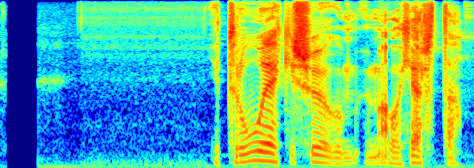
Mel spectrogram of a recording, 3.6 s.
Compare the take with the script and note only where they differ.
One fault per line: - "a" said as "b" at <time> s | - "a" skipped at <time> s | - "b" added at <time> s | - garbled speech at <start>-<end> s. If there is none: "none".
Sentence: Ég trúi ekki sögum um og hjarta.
none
